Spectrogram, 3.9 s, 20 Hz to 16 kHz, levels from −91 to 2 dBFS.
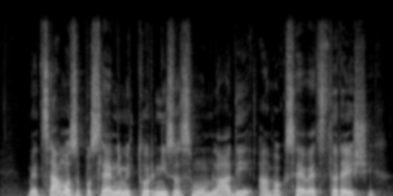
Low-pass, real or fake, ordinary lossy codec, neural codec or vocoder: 14.4 kHz; real; none; none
